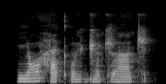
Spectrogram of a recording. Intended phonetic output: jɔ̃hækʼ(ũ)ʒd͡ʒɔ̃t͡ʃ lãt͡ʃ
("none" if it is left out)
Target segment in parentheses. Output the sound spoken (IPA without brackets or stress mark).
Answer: ũ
